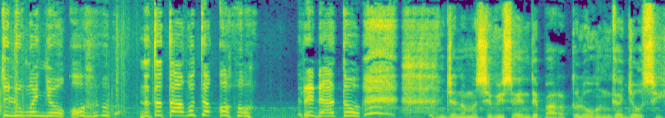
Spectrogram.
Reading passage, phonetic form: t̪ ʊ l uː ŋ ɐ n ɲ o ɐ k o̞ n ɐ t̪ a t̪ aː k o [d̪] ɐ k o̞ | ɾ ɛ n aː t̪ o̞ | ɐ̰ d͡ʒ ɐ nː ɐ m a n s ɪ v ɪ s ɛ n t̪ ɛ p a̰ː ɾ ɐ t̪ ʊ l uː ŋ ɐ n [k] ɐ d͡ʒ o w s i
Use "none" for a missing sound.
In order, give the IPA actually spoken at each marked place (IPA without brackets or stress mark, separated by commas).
t̪, k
